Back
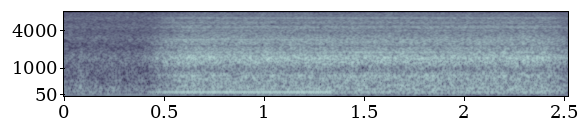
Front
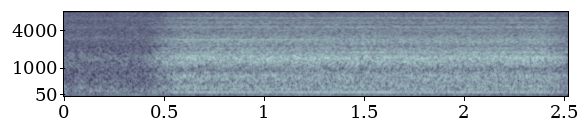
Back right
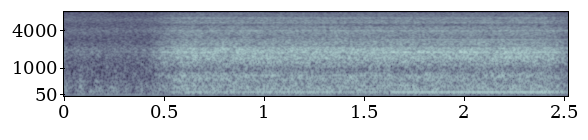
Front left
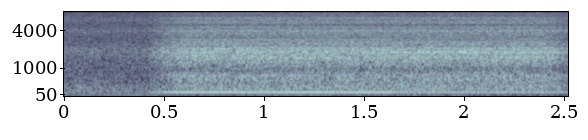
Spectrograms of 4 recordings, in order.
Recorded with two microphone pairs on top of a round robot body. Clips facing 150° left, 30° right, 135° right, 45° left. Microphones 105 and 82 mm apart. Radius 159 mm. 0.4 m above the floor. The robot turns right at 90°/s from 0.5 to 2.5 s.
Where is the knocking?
I don't hear knocking.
